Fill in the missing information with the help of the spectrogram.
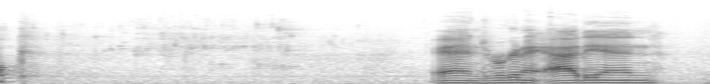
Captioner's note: milk splashes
